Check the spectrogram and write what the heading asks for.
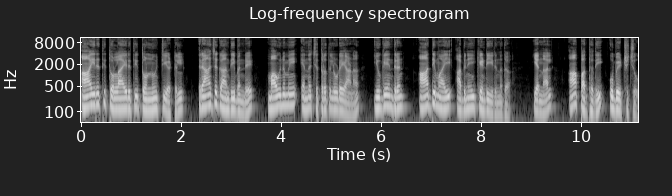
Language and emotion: Malayalam, neutral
